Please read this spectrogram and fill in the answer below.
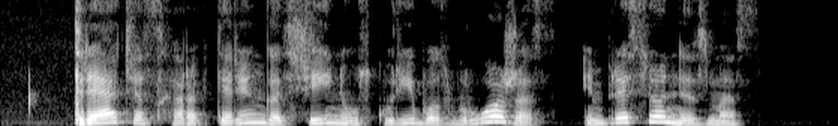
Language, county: Lithuanian, Panevėžys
